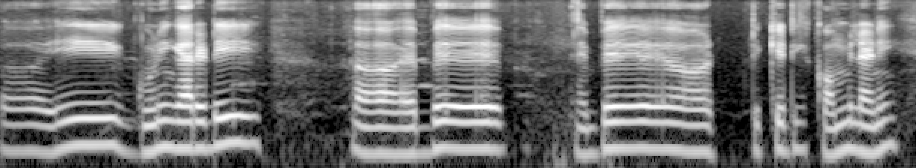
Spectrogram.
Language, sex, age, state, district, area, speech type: Odia, male, 18-30, Odisha, Ganjam, urban, spontaneous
